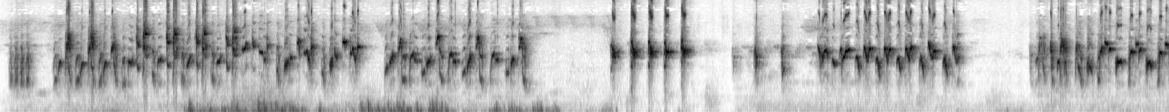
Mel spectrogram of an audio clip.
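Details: Yellow-vented bulbul singing a forest-style fighting song, 'tarung ngalas uplik ropel', used to get other bulbuls to respond: dense scratchy chatter in long bursts, a low rumbling noise under the first half, then shorter jerky phrases.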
